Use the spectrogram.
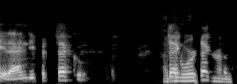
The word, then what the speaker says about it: Pacheco: That's exactly how you say it, Andy Pacheco.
